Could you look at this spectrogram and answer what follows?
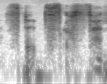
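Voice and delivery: hushed whisper of disgust. Real, not acted. Friend whispering agreement that it's gross. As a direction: whisper it like a guilty secret. Quiet aside after "that's mank.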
